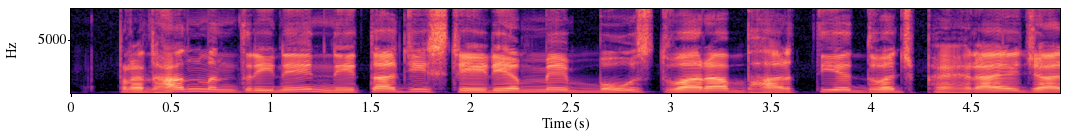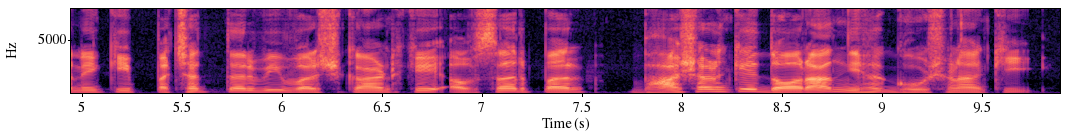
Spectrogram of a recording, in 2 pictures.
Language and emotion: Hindi, neutral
